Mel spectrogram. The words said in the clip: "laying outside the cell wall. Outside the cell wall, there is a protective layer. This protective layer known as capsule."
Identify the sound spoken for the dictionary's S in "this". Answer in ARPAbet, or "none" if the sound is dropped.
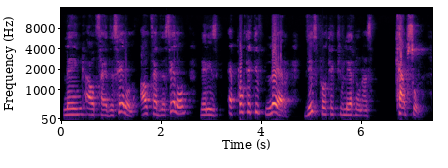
S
